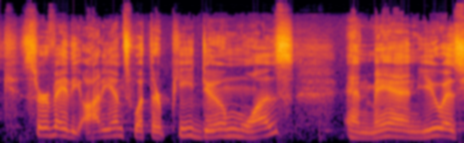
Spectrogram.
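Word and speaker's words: P(doom): That's how you pronounce that, P-Doom.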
